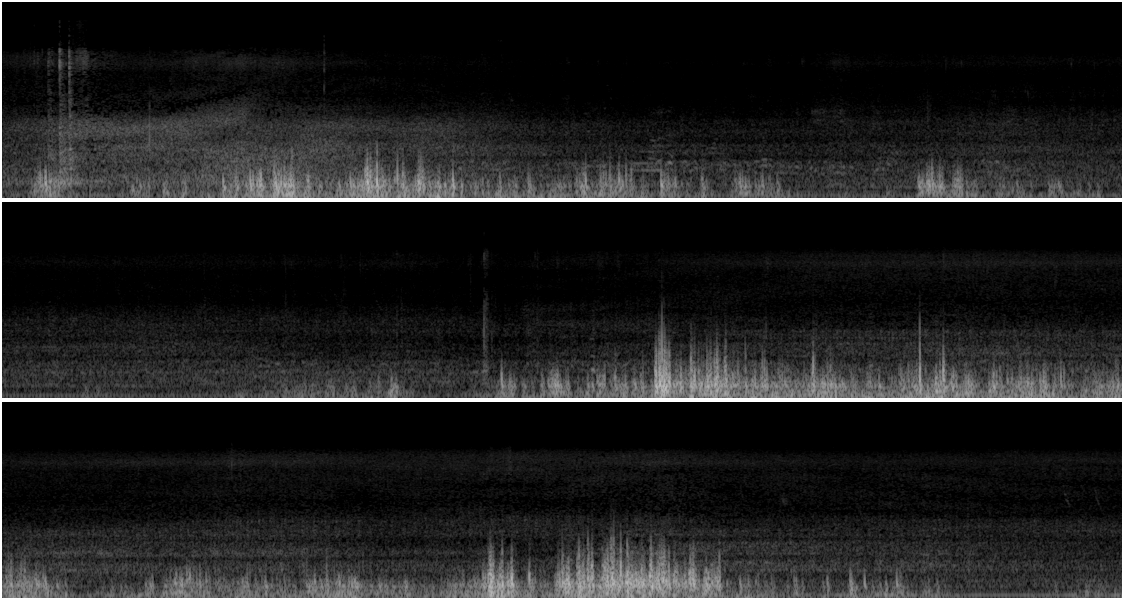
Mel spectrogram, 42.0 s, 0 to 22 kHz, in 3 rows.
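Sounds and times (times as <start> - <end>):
wind buffeting microphone: 0.0 - 10.0, 11.0 - 14.0, 17.0 - 42.0.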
